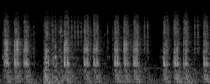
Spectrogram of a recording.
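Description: Keys clatter on a 1980s electronic typewriter with word-processing functions. The keystrokes come in rapid runs of many crisp, clicky strikes, separated by brief pauses.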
